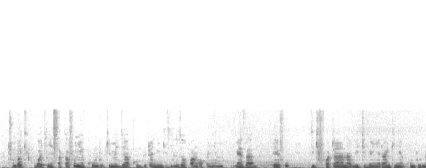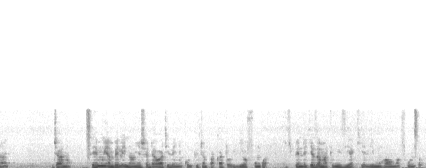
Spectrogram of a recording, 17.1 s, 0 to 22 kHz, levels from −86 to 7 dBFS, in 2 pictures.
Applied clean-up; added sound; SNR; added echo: none; Wind; 15 dB; none.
